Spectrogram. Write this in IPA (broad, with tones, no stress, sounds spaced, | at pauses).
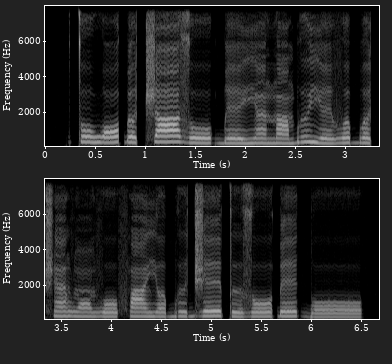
t o˧ w ɔ˨˦ ɗ ə˧ t͡ʃ aː˦ z oː˨ ɡ͡b eː˨ j ɛ̃˨ n ã˨ b ɨ˦ j e˨ v ə˦ b ə˦˨ t͡ʃ ɛ̃˦ v ɔ̃˧ v o˧ f ã˧ j ə˨ b ɨ˧ d͡ʒ eː˦ t ɨ˨ z oː˧ ɗ eː˦ ɡ͡b oː˨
